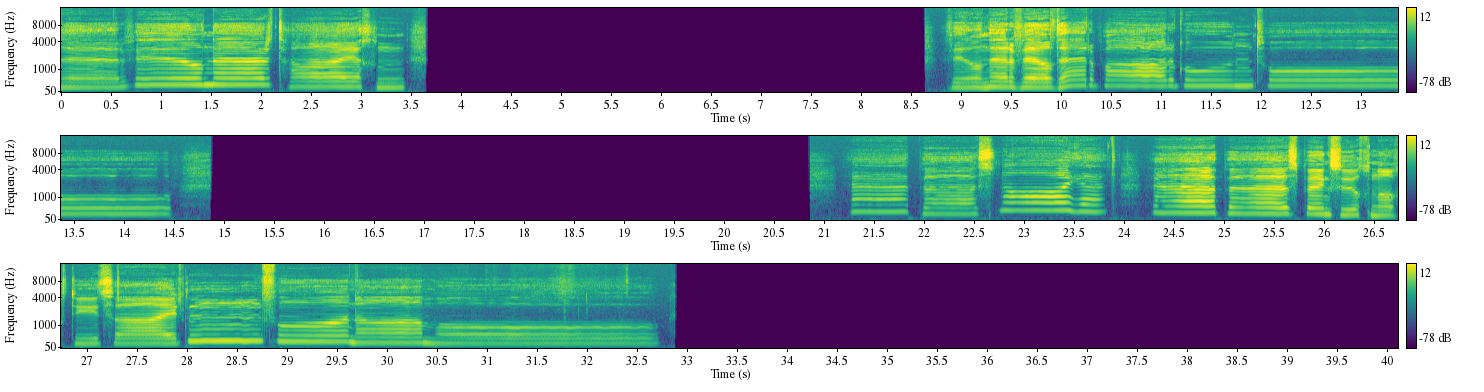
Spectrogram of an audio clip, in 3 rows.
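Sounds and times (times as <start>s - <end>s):
tenor singing verses and refrain: 0.0s - 3.5s, 8.8s - 14.5s, 21.2s - 32.8s.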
